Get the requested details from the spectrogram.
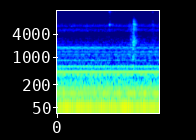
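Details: Suction machine running during oropharyngeal and tracheostomy suctioning to remove secretions from a patient unable to expectorate: steady low motor hum with brief hissing bursts as air and fluid are drawn in under negative pressure.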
